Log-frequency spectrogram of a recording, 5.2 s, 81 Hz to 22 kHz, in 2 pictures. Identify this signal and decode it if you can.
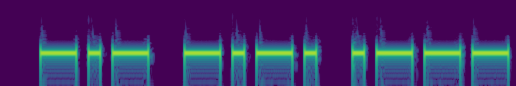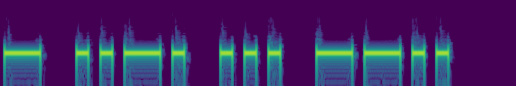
Morse code, heard as a keyed tone, about 21 wpm, 700 Hz. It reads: KC1FSZ
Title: K1USN SST QSO Practice - 20wpm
